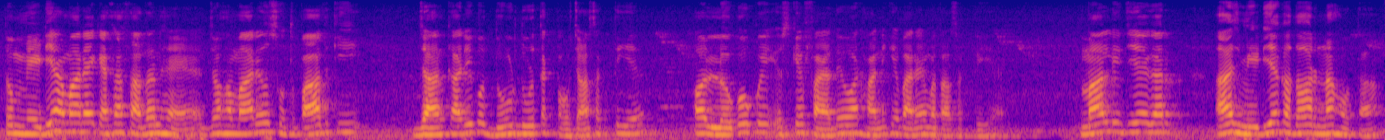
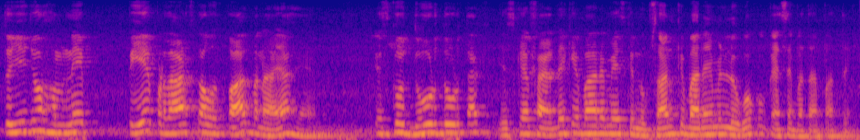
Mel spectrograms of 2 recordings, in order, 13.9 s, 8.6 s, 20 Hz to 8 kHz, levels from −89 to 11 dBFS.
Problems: none marked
